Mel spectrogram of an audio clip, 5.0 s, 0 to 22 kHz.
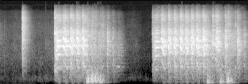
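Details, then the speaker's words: Suzuki Bandit 650S motorcycle, sat two years, first start after clutch, oil and filter work, battery trickle-charged, on choke with clutch held in: two long bursts of cranking, engine barely catching; slow to start, cause unconfirmed. "She's trying. He's holding his clutch in as well."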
